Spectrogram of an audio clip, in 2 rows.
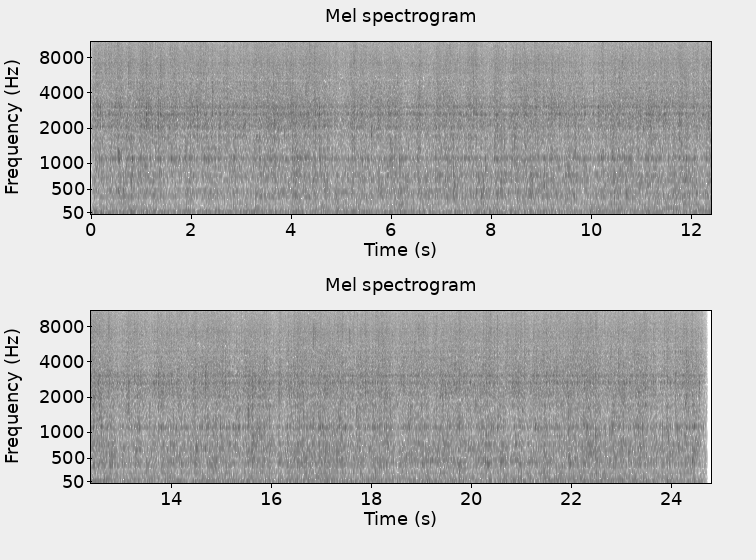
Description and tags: WATRFlow watering filling a sink TAS H6
Recorded with a Zoom H6 and Stereo Capsule. Sound of water streaming into a sink.
stream, water, flowing, sink, owi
